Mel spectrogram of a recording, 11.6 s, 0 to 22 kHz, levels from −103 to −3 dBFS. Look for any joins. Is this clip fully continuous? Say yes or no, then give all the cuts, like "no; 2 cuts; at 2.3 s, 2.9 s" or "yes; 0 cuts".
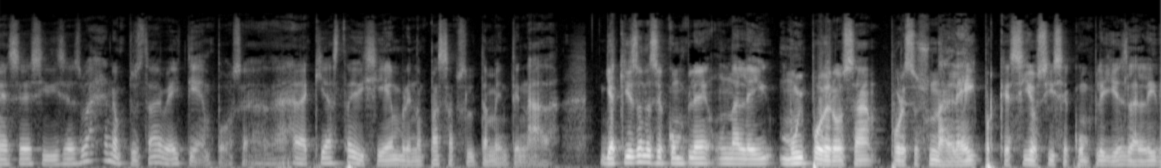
no; 2 cuts; at 5.9 s, 8.9 s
